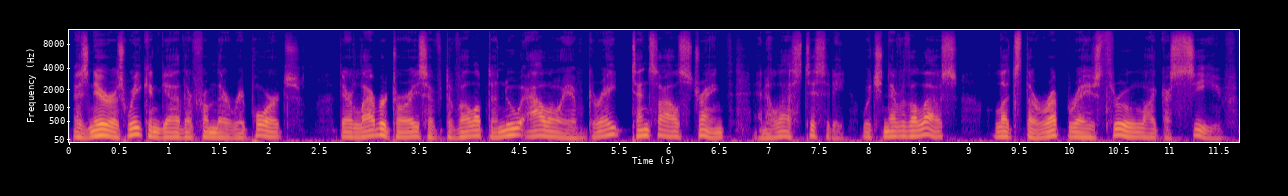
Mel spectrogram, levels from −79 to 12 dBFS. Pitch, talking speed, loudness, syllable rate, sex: 105 Hz, 165 wpm, -20 LUFS, 5.0 syllables/s, male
